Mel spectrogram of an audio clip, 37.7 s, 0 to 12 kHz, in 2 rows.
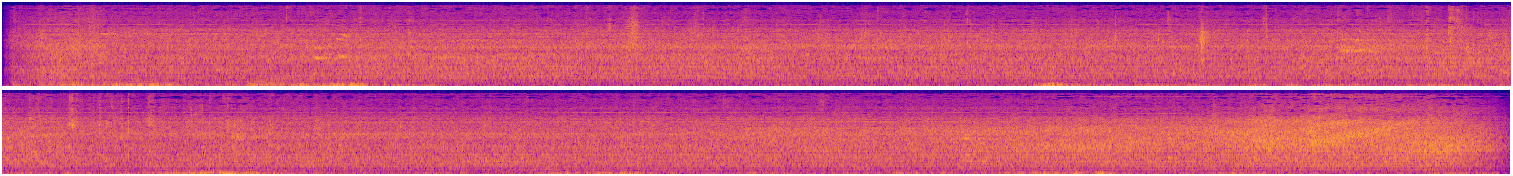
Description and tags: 20.08.09 about 7.00 a.m. Dluga street in the center of Poznan.
swoosh of hoover: I was recording from the street. somebody was hoovering the flat on the groundfloor (old building from the beginning XX century). the window was open.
